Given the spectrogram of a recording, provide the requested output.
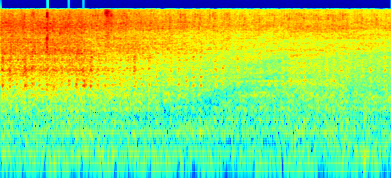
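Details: Jeep Cherokee engine at idle: steady idle with a light metallic tapping about three times a second; loose flexplate (ring gear) bolts, to be fixed by tightening the bolts with lock washers or threadlocker.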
